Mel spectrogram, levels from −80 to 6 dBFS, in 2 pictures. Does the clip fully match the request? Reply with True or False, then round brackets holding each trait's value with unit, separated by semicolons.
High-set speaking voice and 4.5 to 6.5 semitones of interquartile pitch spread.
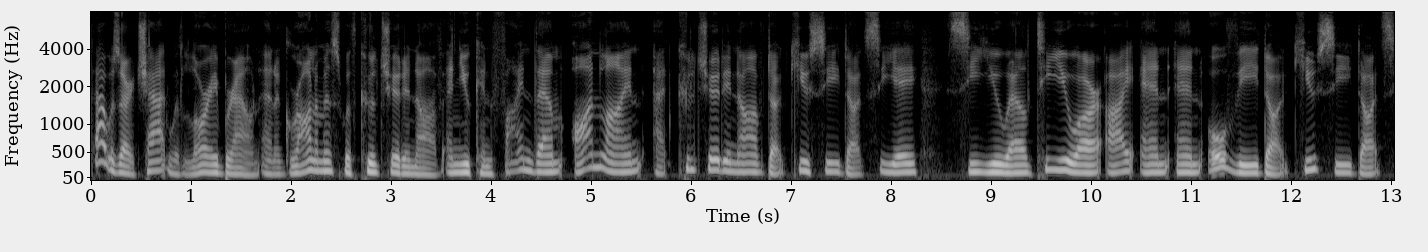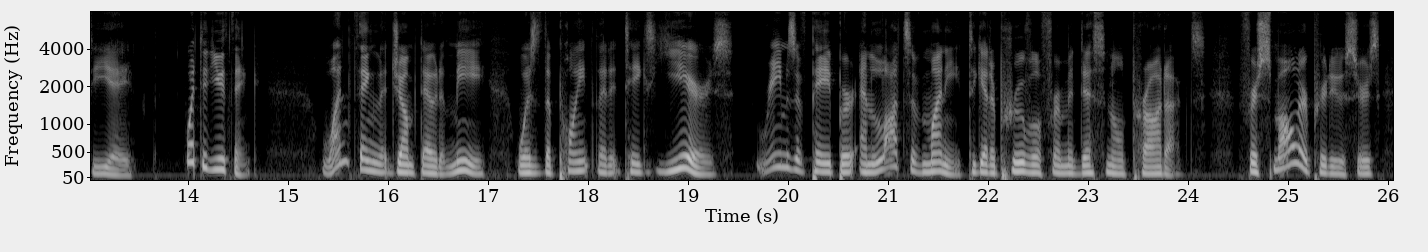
False (140 Hz; 5.0 semitones)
